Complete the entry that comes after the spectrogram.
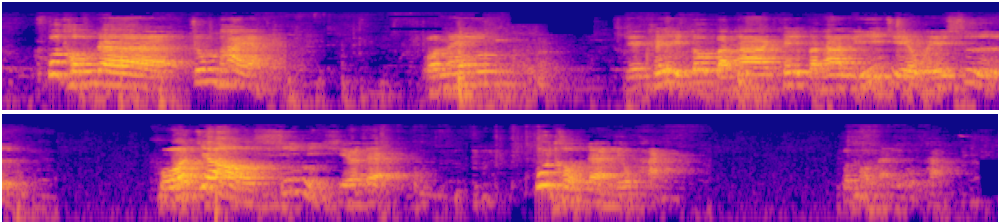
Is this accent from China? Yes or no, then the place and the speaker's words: yes; China; 他对我们中国人的这个良好的心态建设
